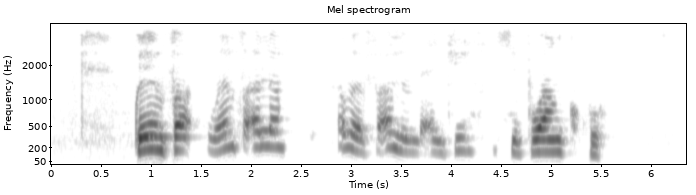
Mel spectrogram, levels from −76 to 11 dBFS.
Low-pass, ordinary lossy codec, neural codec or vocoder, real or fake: 3.6 kHz; MP3, 32 kbps; none; real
